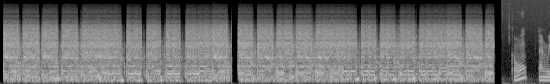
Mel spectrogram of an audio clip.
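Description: A heavy metal guitar riff titled New Metal Jump plays in Ableton, loud, dense and distorted, with tightly chugged rhythmic stops and a couple of abrupt silent breaks before a short fading tail.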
